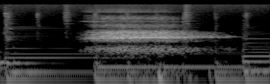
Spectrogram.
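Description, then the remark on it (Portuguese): A slow, deep breath, a soft rush of air lasting over a second, taken as part of a calming breathing exercise, in through the nose and out through the mouth, set against a steady low hum with no talking. “Pensa, foca na tua respiração, ok? Tem calma. Inspira. Expira.”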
